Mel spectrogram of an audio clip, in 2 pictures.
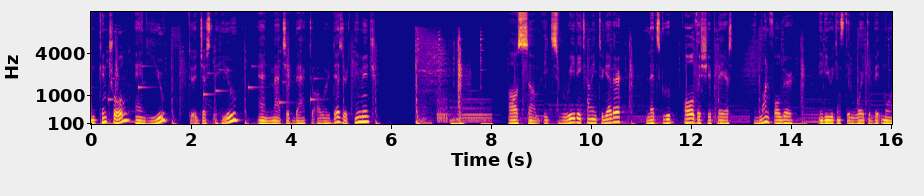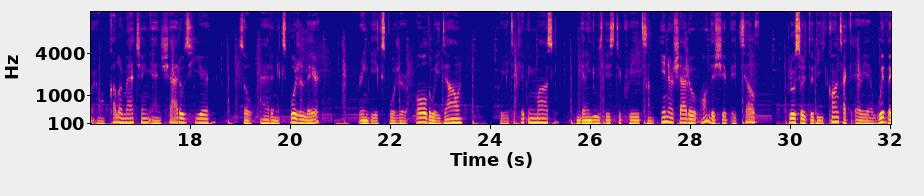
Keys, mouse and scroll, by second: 0.7 ctrl+u, 9.3-9.7 alt+scroll down 3, 9.7-10.2 alt+scroll, 10.6-11.0 alt+scroll down 2, 27.2 ctrl+i.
